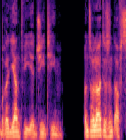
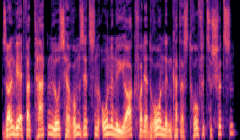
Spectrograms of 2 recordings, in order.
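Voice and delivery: louder, higher indignant challenge; indignant, raised-voice rhetorical question; blustering; 8 semitones higher, 4 dB louder than usual. A narrator's reading. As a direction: bluster in protest at doing nothing. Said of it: "polterte der Vertreter der Homeland Security".

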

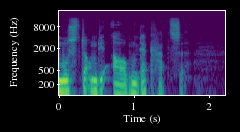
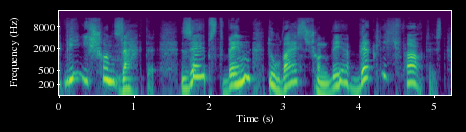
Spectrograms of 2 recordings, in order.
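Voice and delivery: McGonagall voice; 9 semitones higher, 5 dB louder than usual. Acted. McGonagall insisting.

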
